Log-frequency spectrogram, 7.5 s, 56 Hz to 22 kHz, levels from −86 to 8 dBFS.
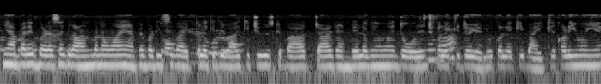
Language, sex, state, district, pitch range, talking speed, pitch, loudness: Hindi, male, Chhattisgarh, Bastar, 200-215 Hz, 310 wpm, 205 Hz, -20 LUFS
